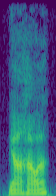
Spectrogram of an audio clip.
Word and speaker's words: Yahowah: la, according to and in relation to, Yahowah, Yahowah, the proper pronunciation of Yahowah, our Eloah, God has directed in his Torah, teaching regarding his Ha-Yeh, existence and our Shalom, restoration.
